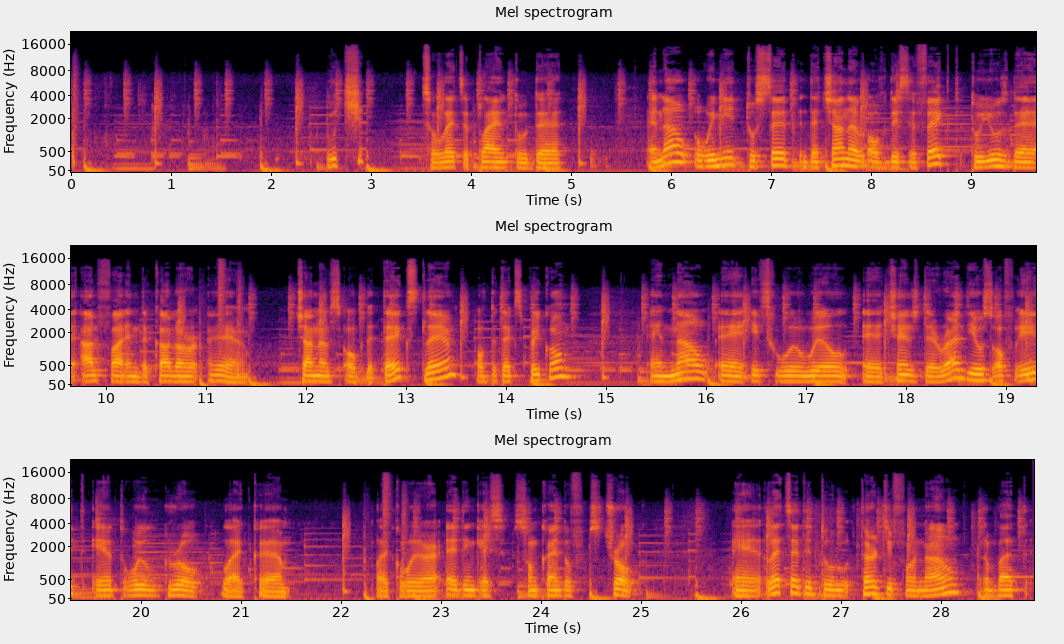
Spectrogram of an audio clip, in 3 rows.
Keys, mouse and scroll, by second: 0.0-0.4 typing, 2.0 click, 7.7 click, 12.6 click, 17.8 click, 20.9 click, 26.7 KP_3, 26.7 KP_0, 27.4 Return.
